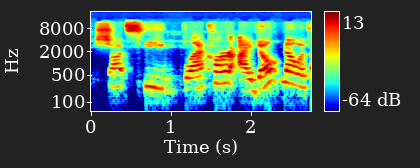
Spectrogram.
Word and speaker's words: Shotzi: Yelling Yahtzee, but Shotzi.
